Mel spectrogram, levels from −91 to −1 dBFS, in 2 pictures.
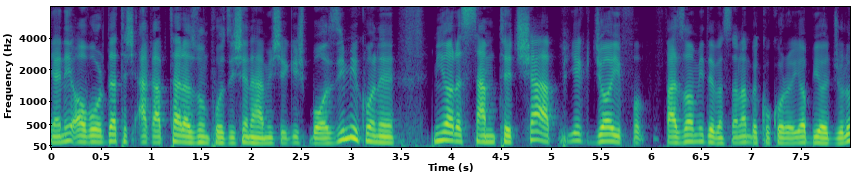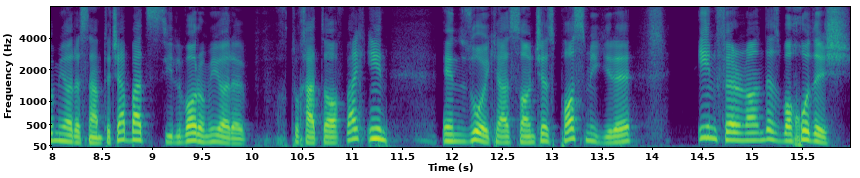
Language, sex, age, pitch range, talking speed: Persian, male, 20-39, 120-155 Hz, 160 wpm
